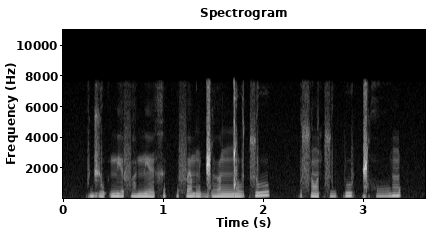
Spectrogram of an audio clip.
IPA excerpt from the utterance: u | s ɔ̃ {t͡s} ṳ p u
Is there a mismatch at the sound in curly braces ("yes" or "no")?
no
